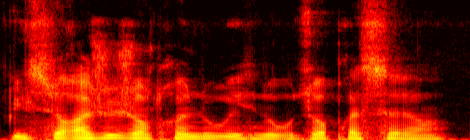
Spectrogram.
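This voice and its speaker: A man's voice: on the low side, steady tone, moderate pace, dark tone, no room sound, clean studio sound, lightly acted. A man reading the lines of a weary, brooding male rebel commander in an audiobook.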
